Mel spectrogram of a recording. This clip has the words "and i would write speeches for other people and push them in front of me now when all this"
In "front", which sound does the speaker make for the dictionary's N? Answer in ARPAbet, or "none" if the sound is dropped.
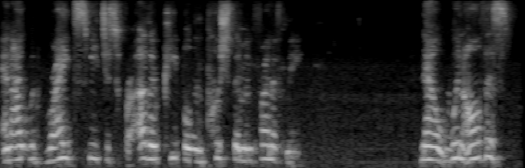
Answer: none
